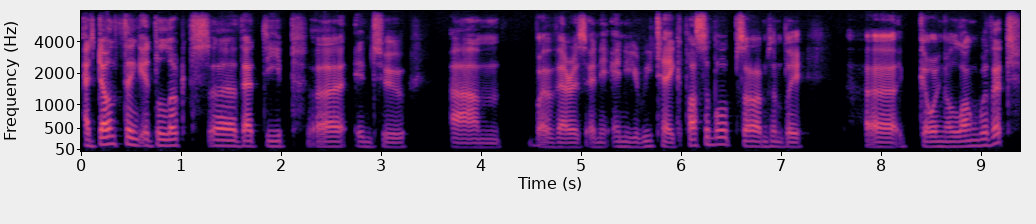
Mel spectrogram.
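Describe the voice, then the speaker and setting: Over a quiet background, a man with a non-native accent speaks at a moderate pace in a fairly low pitch with ordinary pitch variation, the sound dry and close with no echo. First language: not English. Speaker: retro game developer playing games. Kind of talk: let's play commentary. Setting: screen recording of emulator. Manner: halting, many fillers; casual.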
